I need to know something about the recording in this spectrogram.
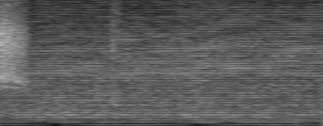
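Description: Arena goal horn sounding one steady multi-note chord over crowd cheering, signalling a home-team goal.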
